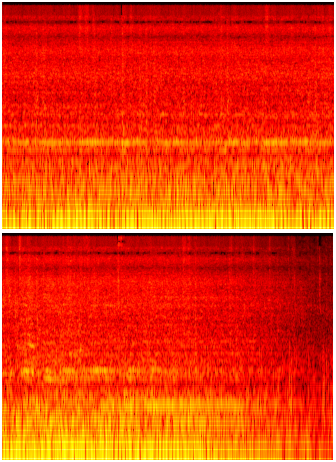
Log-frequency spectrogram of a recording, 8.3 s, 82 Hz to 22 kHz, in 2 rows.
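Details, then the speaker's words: 1934 Ford Model BB dually truck with flathead V8, driving: low, steady gear growl under road rumble drowns out the engine; the gears make the most noise, which is normal. "you really can't hear the engine in this thing when you drive because the gears make the most noise as you can hear"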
